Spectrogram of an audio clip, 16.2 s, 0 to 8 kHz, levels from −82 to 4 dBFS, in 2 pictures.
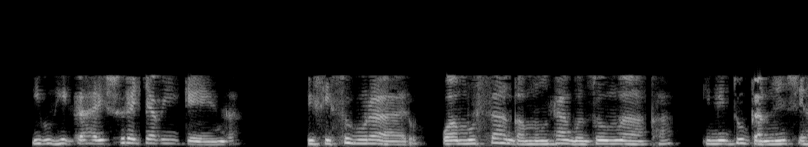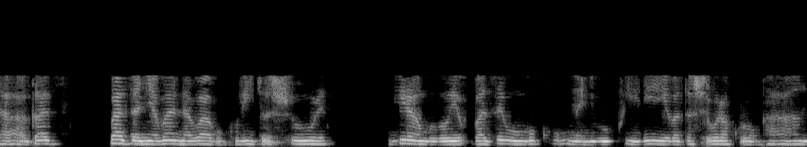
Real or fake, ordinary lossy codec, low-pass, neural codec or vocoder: fake; AAC, 16 kbps; 7.2 kHz; codec, 16 kHz, 4 kbps, X-Codec, HuBERT features, trained on balanced general audio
